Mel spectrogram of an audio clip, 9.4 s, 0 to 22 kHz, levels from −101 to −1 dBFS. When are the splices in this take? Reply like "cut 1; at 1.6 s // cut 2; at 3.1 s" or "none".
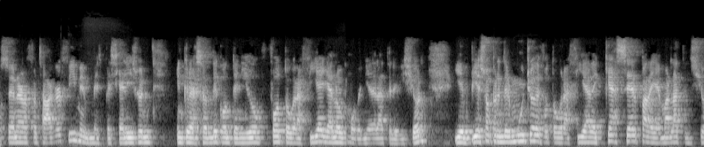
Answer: cut 1; at 4.6 s // cut 2; at 8.0 s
